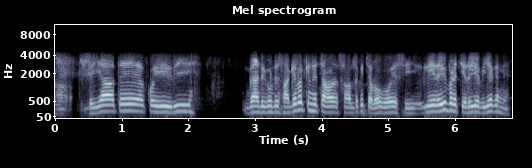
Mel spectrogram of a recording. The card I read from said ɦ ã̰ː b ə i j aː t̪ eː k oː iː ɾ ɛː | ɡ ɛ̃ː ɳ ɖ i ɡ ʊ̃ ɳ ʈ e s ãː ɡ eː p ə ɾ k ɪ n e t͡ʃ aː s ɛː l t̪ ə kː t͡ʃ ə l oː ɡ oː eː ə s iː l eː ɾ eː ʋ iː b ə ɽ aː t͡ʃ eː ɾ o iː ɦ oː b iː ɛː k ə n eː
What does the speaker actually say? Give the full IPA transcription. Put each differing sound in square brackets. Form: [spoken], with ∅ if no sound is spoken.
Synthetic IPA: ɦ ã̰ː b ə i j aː t̪ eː k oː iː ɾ [iː] | ɡ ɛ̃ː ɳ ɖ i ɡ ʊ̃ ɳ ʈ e s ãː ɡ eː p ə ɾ k ɪ n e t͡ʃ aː s [aː] l t̪ ə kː t͡ʃ ə l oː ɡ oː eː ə s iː l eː ɾ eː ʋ iː b ə ɽ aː t͡ʃ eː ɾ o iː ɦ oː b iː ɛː k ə n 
